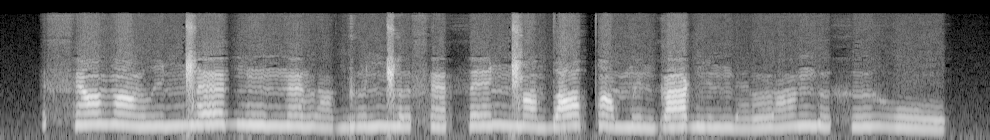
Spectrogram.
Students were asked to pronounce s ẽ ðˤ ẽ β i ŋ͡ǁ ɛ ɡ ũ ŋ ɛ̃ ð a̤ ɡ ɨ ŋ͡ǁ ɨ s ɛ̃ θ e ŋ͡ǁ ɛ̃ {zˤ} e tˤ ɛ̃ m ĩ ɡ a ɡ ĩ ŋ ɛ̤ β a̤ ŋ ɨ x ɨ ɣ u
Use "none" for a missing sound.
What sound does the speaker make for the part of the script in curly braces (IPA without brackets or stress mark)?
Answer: dˤ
